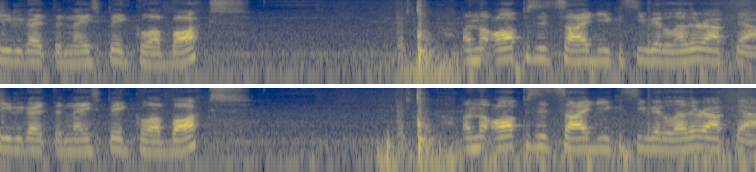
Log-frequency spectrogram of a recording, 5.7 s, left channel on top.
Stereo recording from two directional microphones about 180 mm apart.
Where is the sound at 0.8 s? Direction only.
40° right (ahead or behind).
